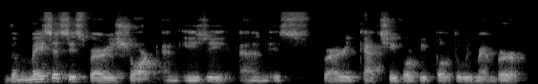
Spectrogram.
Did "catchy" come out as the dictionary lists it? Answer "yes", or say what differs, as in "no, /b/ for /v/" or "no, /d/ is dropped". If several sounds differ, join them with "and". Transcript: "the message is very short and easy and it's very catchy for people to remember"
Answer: yes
